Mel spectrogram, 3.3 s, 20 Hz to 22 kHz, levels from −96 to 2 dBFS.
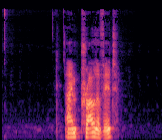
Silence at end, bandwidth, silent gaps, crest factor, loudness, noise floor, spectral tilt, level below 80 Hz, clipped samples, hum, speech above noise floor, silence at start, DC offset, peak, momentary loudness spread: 0.95 s; 17 kHz; none; 16 dB; -15 LUFS; -73 dBFS; -6.5 dB/octave; -58 dBFS; under 0.1%; none; 59 dB; 1.3 s; under 0.1%; -2 dBFS; 17 LU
